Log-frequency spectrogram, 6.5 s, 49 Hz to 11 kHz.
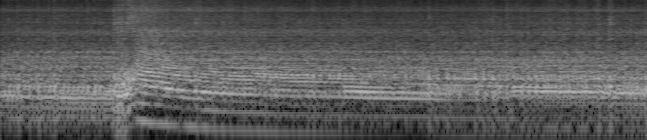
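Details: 1985 Kawasaki KX125 125cc two-stroke, in neutral: quick rev blip, then a crisp, steady ring-ding idle with no knocks or misses; motor sounds sweet, normal running.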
